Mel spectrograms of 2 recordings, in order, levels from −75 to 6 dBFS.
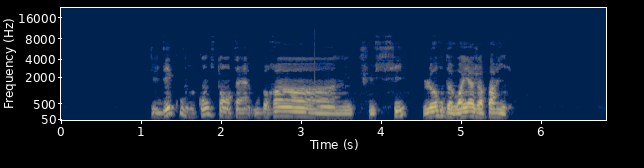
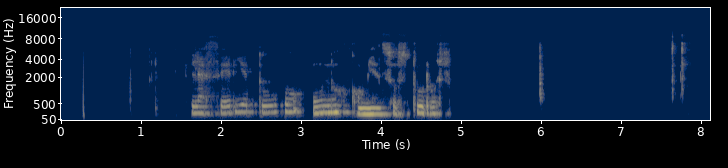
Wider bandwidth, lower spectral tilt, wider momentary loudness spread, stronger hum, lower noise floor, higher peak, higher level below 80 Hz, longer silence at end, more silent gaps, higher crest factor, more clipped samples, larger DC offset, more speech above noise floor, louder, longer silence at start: about the same, 9 kHz vs 9.6 kHz; first, -7 dB/octave vs -5.5 dB/octave; second, 13 LU vs 16 LU; neither; second, -81 dBFS vs -90 dBFS; first, -2 dBFS vs -10 dBFS; first, -70 dBFS vs -80 dBFS; first, 1.25 s vs 0.3 s; neither; about the same, 18 dB vs 20 dB; neither; neither; about the same, 62 dB vs 64 dB; first, -20 LUFS vs -27 LUFS; second, 1.15 s vs 1.65 s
